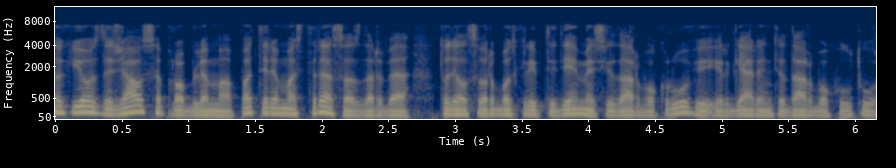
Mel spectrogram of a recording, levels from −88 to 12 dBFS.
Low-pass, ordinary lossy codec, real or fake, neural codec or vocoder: 7.2 kHz; AAC, 64 kbps; real; none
